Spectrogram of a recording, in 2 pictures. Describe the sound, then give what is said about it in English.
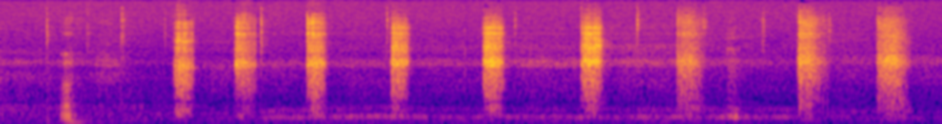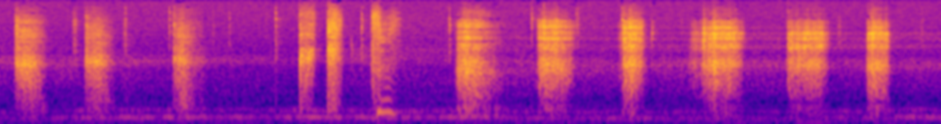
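A voice imitates a throat-slashing noise as a long run of harsh, raspy hissing bursts, about twenty in steady rapid rhythm, over a faint low voiced hum. “But what is even better than the throat slashing symbol is the throat slashing noise.”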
